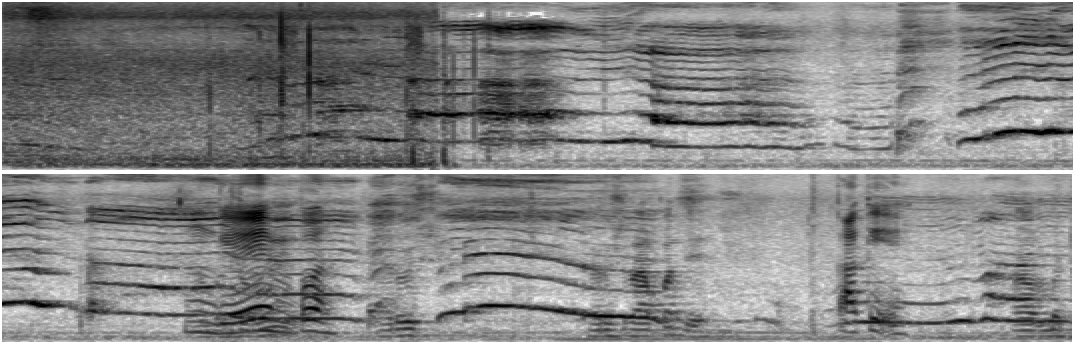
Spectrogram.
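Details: Child with cerebral palsy cries continuously with high wavering wails and sobbing breaths during PAZ natural therapy (swaddled with arms crossed and legs straightened for upright posture); the parent says it hurts; child crying.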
